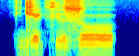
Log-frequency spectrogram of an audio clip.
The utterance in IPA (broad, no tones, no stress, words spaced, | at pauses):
ɡʲɛkʲuzo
